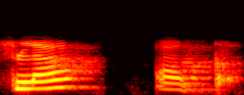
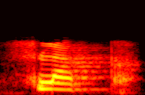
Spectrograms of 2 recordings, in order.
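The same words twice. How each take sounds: First: "फ्लाअक" drawn out, fla, then k; sounded out slowly. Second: "फ्लक" joined as one falling syllable; blended pronunciation. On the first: Teacher decoding the first part, "फ्लाअक" slowly stretched out. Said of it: "इसको फ्लक". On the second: Teacher blending the sounds for kids, "फ्लक" as one syllable. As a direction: say "फ्लक" whole, not stretched. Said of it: "क्या हो जाएगा". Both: Shown as a demonstration.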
